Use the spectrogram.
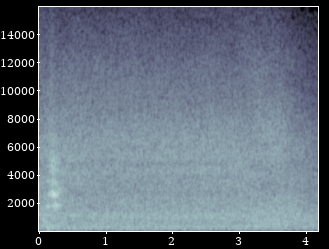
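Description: Lesmurdie Brook flowing through a gully in a national park, a steady broadband rush of running water that holds an even level throughout without pause, with no voices over it.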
